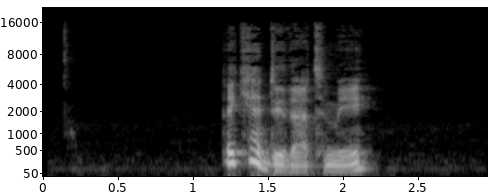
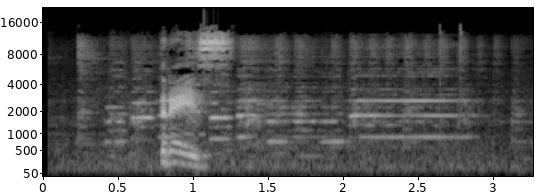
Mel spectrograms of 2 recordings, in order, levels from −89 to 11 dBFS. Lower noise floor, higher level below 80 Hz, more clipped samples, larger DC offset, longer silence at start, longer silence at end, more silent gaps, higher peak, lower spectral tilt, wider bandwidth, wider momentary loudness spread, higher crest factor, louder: first, -73 dBFS vs -41 dBFS; first, -60 dBFS vs -72 dBFS; neither; neither; first, 1.2 s vs 0.2 s; first, 0.8 s vs 0.1 s; neither; second, -8 dBFS vs 0 dBFS; first, -6 dB/octave vs 1 dB/octave; about the same, 16 kHz vs 15.5 kHz; second, 7 LU vs 23 LU; about the same, 20 dB vs 20 dB; second, -24 LUFS vs -14 LUFS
